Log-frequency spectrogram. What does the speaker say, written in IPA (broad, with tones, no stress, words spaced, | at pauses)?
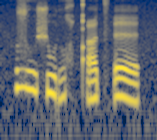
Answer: zo̤˥˧ʃu˧˩ɾo̤˥˧χ qʼɛ˩˧t͡sʼɛ˧˩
